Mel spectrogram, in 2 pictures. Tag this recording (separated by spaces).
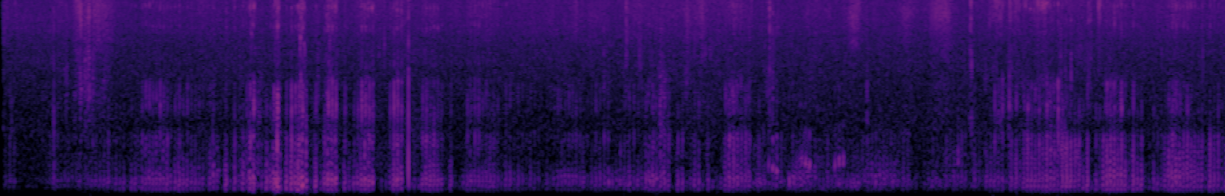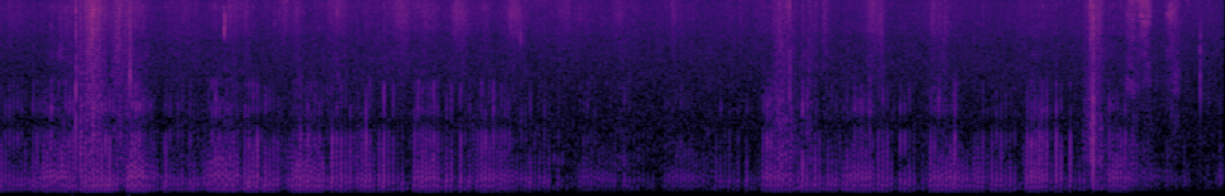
Cat purr sniffing spin whir whirr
